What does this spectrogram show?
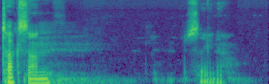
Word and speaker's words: Tucson: So It's pronounced it's pronounced Tucson. Just so you know. Tucson, Arizona.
